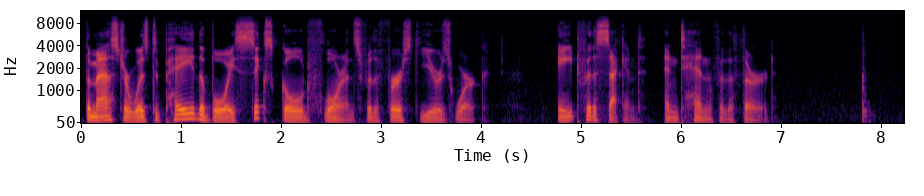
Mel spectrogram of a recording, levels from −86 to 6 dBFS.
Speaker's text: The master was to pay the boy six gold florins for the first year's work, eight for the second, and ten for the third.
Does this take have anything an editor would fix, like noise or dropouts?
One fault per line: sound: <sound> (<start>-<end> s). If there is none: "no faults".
sound: thud (7.8-8.0 s)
